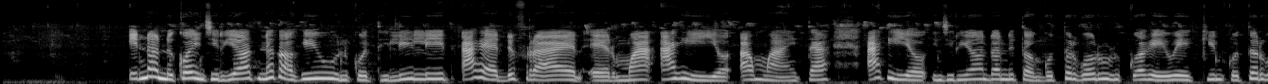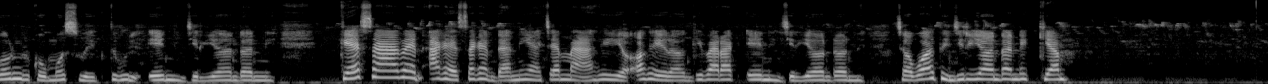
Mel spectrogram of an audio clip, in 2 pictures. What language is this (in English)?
Kalenjin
